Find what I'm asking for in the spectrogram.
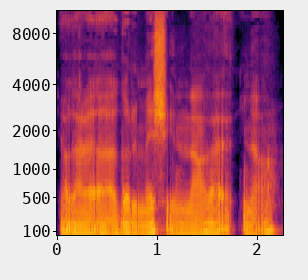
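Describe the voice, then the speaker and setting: A man's voice: extremely low pitch, little pitch movement, fast, creaky, no echo, clean studio sound. A young man from Los Angeles, a guest in a casual interview, talking in a laid-back, rambling way with lots of fillers and restarts.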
